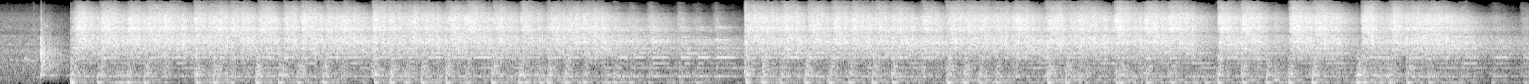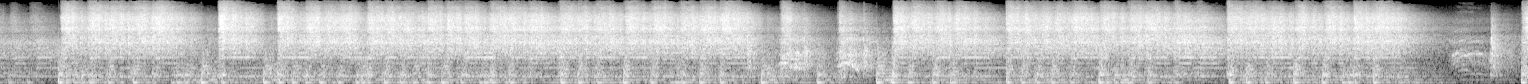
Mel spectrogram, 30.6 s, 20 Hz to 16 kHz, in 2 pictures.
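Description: Southern lion dance percussion: a large lion drum beating steadily with clashing cymbals and a gong, loud and dense. The playing dips briefly about 7 and 15 seconds in and fades just before the end.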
